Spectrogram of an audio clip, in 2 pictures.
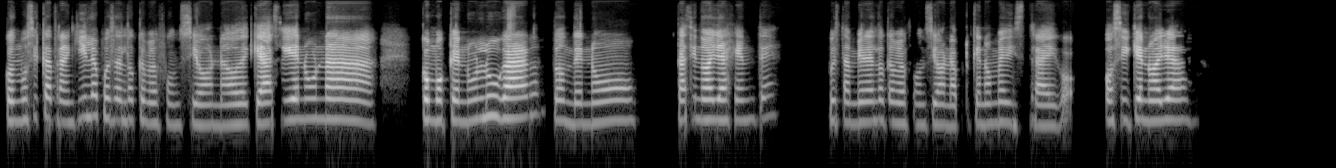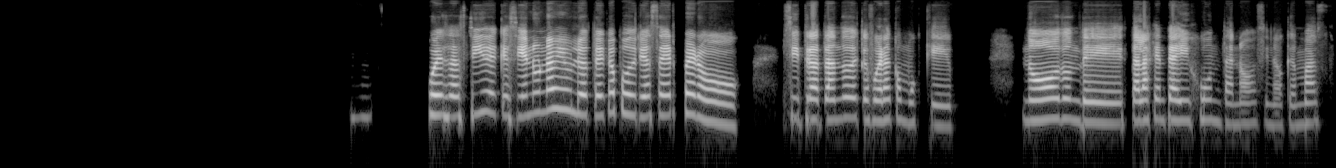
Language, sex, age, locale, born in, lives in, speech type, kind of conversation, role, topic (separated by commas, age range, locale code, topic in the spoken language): Spanish, female, 25-29, es-MX, Mexico, Mexico, conversation, unstructured, none, ¿Prefieres estudiar solo o en grupo, y por qué?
